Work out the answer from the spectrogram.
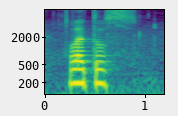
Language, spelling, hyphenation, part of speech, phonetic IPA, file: Czech, letos, le‧tos, adverb, [ˈlɛtos], Cs-letos.ogg
- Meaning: this year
